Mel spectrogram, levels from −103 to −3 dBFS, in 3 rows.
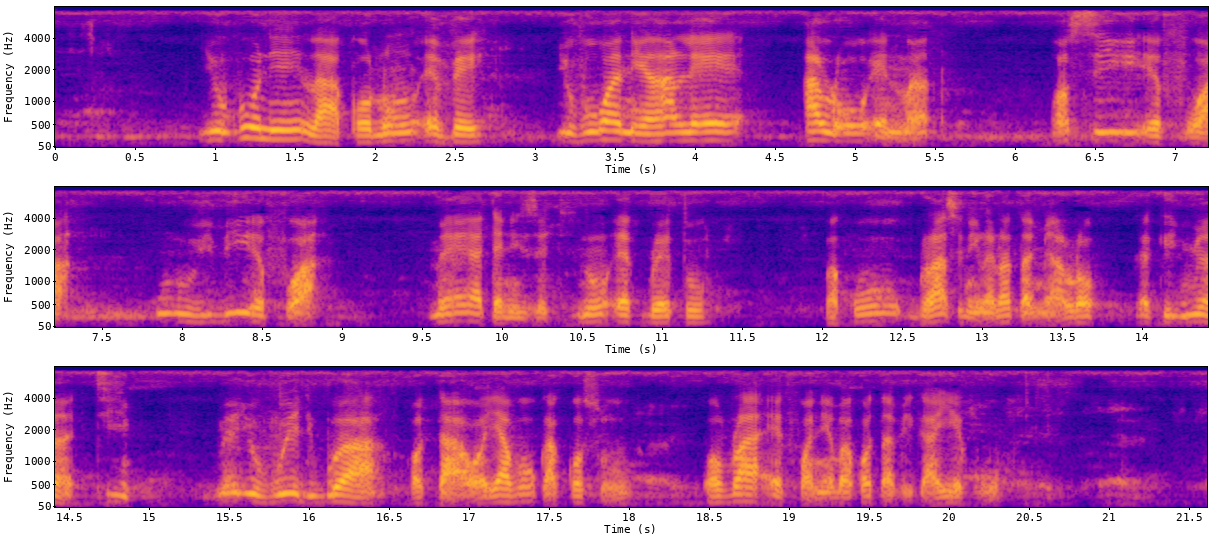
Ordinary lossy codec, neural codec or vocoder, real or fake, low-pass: MP3, 64 kbps; vocoder, 22.05 kHz, 80 mel bands, HiFi-GAN; fake; 7.2 kHz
